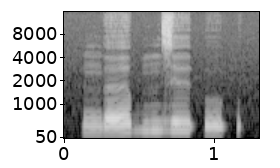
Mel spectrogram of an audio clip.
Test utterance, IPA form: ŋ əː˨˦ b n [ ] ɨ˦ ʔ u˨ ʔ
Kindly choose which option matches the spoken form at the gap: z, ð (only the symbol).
z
